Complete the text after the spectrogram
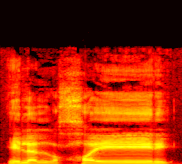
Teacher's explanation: خا مستعلیہ ہے، پر پڑھا جائے گا. لام ساکن کو ہلانا نے، خی یالین ہے، تھوڑا نرمی کے ساتھ کھینچ کر ادا کریں گے.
